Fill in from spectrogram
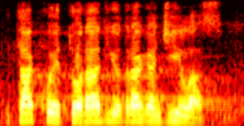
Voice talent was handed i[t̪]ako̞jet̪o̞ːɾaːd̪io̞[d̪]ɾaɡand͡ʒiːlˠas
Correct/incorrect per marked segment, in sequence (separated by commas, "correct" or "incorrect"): correct, correct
